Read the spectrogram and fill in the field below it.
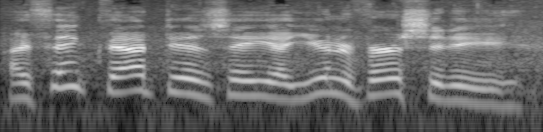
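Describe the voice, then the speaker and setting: A male travel vlogger walks along outdoor streets, chatting in a rambling, folksy, joking way with some informal mild swearing. His voice is high-pitched and animated at a normal speed, and street noise and passing vehicles are audible.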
